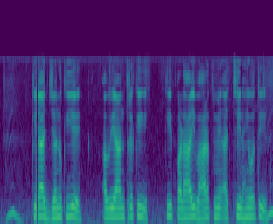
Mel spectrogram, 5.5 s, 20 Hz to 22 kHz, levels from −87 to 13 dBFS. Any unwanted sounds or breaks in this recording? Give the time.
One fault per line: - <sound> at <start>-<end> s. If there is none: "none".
- dropout at 0.7-0.8 s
